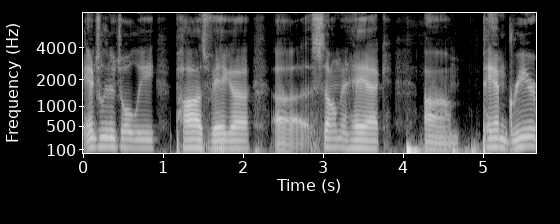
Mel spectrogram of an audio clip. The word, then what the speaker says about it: Paz Vega: jolie selma hayek uh paz vega uh i mean uh pause video i believe is how you say it but nonetheless many of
